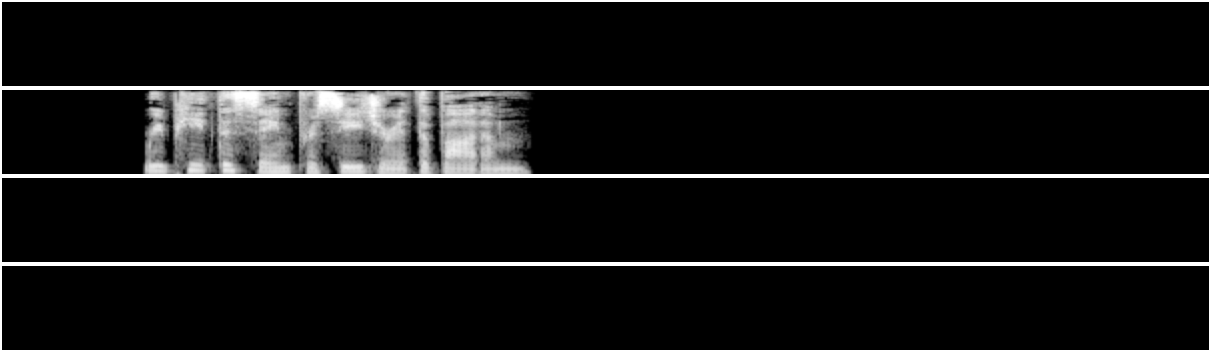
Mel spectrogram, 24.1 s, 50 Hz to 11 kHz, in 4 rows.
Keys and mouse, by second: 1.5 b, 4.1 click, 4.9 f, 5.2 a, 14.6 w, 16.3 a, 16.9 ctrl+r, 19.0 a, 20.1 middle click, 20.9 g, 22.5 a, 23.7 g.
